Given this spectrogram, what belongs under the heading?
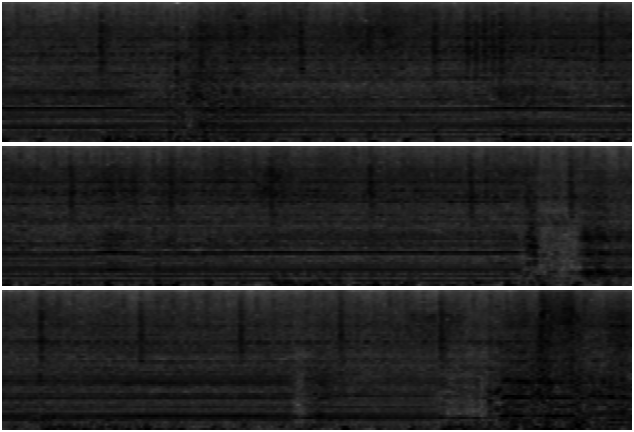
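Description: Constant engine drone of a tuned car driven through streets in the Need for Speed Heat video game, steady and loud throughout with harmonic whine shifting as it accelerates and shifts gears, no voices.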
